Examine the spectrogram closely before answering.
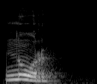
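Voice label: "нур", Komi, female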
